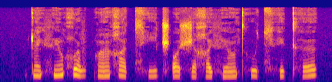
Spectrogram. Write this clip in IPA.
ʈɛ̃fʲũχʷɑv qʷɛ̃χʌ t͡sʰit͡ʃʼɔ ʃɪχəfʲɔ̃t̪ʰu t͡sʰɪkʰə

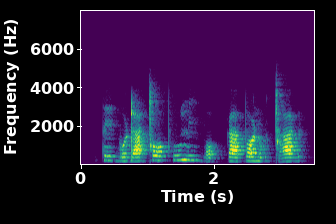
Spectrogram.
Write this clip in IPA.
te˧ɡo˩˧ɖa˩˧ ǀɔ˧t̪ʰu˧˥ni˧ bɔ˩kːa˧t̪ɒ˥ɳu˧ ɡ͡ǀa˧˥ɡ

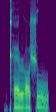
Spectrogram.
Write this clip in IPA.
kʰɛɹɔʃu

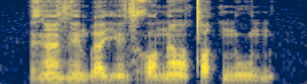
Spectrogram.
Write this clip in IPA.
ɣæ̃zẽbæjẽz ɣɒnæ̃tˤut nun

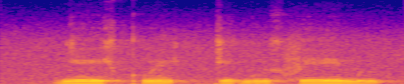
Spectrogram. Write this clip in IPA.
ɡẽːx kʷʼɛ̃ːkːeɡũ ɾɯxfeːmɯ

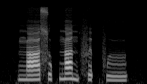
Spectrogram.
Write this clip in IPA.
ŋaː˧˥su˧˥p̚ ŋaː˥˨n fe˧p̚ fɯː˧

